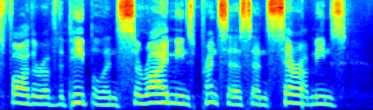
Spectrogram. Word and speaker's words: Sarai: how to say that Sarai Sarai it's SAR to begin with yes is that right Sarai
